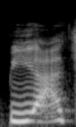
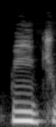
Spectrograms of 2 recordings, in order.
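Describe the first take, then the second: First: The vowel is split into two sounds. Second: The vowel is one long sound. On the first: The speaker calls it wrong. "पियाच नहीं पढ़ते हो" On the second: The speaker calls it right. "पीच पढ़ते हो"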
